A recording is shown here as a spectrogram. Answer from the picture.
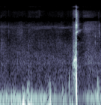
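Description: A golf driver striking a teed ball: one sharp crack about a second and a half in.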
